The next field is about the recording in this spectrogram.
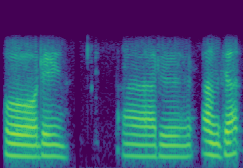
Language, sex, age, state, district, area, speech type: Bodo, female, 60+, Assam, Baksa, rural, conversation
